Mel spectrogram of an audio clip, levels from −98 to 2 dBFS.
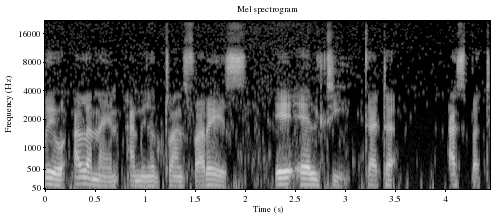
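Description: Overdone noise removal runs through the whole speech clip. The noise reduction was set too aggressively, so individual frequency bands near the estimated noise floor are pulled down or cut entirely. Quieter speech components disappear with them, leaving near-silent gaps with twinkling specks.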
